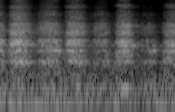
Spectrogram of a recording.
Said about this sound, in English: maybe you've been breathing like this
